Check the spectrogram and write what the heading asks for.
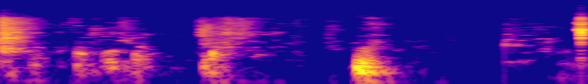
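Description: Several short sips and swallows of water, coming in small wet bursts separated by brief pauses, with no talking.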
